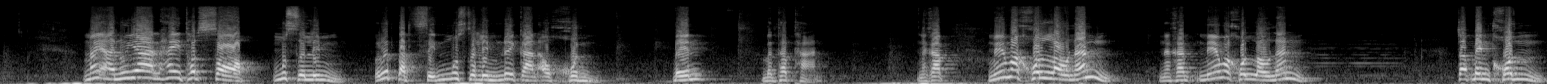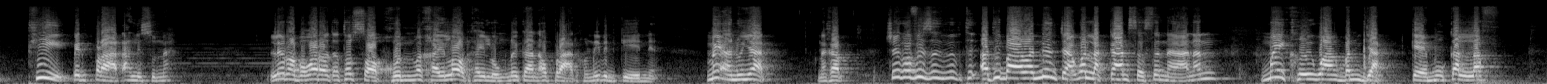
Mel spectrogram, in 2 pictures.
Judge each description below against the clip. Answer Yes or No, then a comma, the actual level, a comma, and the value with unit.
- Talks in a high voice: Yes, high, 215 Hz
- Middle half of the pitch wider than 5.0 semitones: Yes, wide, 5.4 semitones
